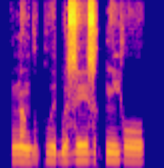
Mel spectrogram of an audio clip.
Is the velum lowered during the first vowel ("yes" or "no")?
yes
